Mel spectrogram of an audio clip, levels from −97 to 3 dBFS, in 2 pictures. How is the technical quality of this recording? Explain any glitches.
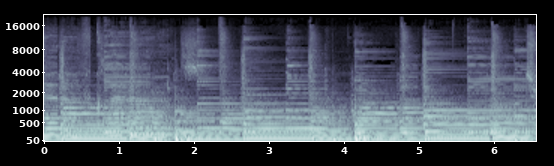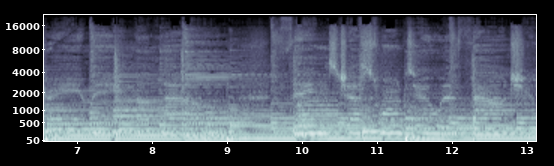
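No glitches turn up anywhere in the recording; the signal stays technically sound throughout, with nothing in it that calls for explanation.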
